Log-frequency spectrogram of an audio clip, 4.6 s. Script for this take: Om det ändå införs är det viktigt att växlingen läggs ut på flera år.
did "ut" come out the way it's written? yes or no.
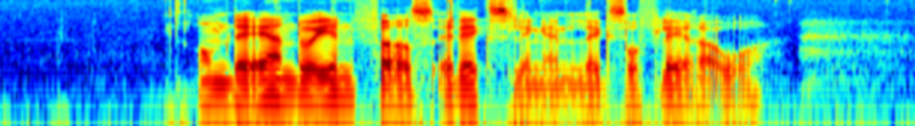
no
